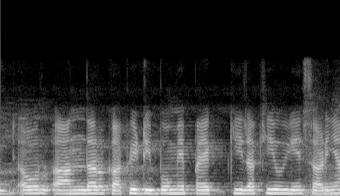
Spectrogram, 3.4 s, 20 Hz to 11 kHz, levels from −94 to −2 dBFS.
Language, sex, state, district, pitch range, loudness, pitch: Hindi, female, Bihar, Patna, 185-195 Hz, -16 LUFS, 190 Hz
